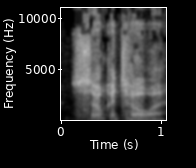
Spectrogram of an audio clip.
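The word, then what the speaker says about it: SOH CAH TOA: down and then i'm going to explain it sohcahtoa is how that is pronounced and it is mnemonic and it helps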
